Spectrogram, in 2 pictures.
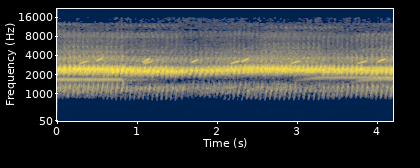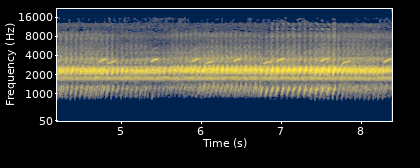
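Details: Chorus of many frogs in backwater, a shrill unbroken trilling drone dotted with short rising chirps, and a nearer pulsing trill rising toward the close.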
